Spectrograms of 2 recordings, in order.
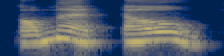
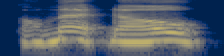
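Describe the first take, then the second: Both takes have the same delivery.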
